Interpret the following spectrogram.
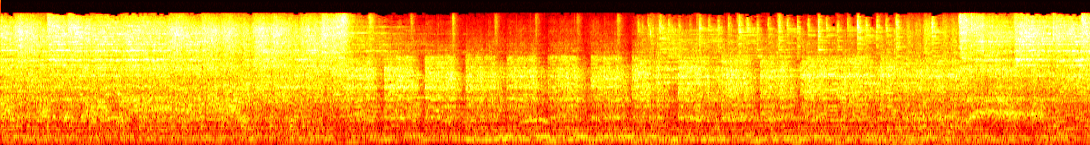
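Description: Extreme metal band playing live: distorted electric guitars with bass and drums. For a stretch in the middle the high end thins out and the chords fall into evenly spaced hits, before the full band returns near the end.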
